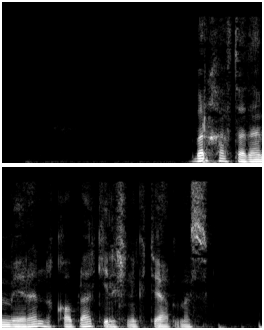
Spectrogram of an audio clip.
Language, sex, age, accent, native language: Uzbek, male, 18-24, Navoiy, Uzbek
